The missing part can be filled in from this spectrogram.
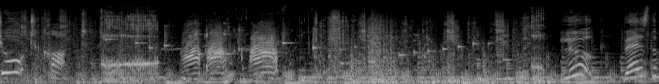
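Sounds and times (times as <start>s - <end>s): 
speech: 0.0s - 4.0s, 5.0s - 6.5s
several ducks quacking: 1.0s - 2.9s.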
